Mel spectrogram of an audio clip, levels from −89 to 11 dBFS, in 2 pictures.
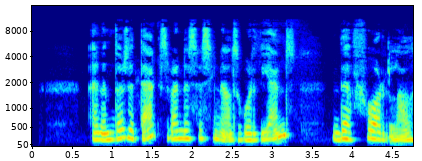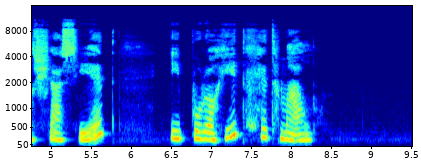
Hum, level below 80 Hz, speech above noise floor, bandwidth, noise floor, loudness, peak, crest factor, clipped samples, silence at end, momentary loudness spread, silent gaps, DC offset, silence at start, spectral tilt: none; -70 dBFS; 47 dB; 11.5 kHz; -72 dBFS; -26 LUFS; -8 dBFS; 18 dB; under 0.1%; 1.25 s; 6 LU; none; under 0.1%; 0.7 s; -5.5 dB/octave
